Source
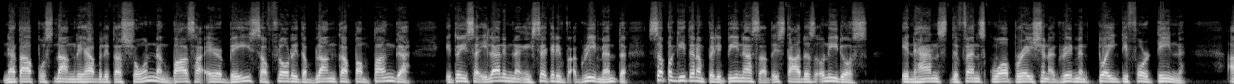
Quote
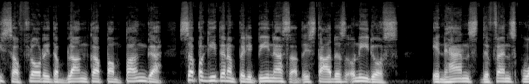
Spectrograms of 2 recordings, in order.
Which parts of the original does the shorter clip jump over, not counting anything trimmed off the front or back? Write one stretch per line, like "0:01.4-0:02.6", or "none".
0:04.2-0:06.4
